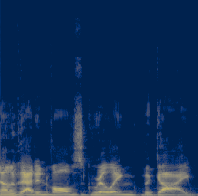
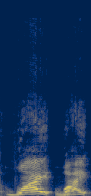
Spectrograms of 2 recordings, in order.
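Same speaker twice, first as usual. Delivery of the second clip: exasperated why; 10 semitones higher, 5 dB louder, much slower than usual. Acted.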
